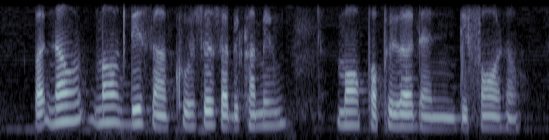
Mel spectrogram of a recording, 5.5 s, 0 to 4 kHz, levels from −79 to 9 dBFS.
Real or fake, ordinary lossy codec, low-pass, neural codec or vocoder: real; none; 3.6 kHz; none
